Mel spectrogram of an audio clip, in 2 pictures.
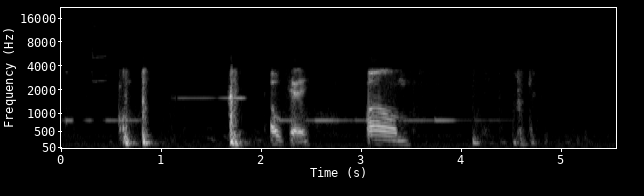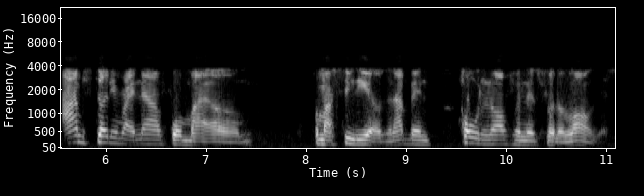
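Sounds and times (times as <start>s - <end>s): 
car door-open warning chime dinging: 1.6s - 4.4s
speech: 2.3s - 3.6s, 5.6s - 7.5s, 8.1s - 11.0s.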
